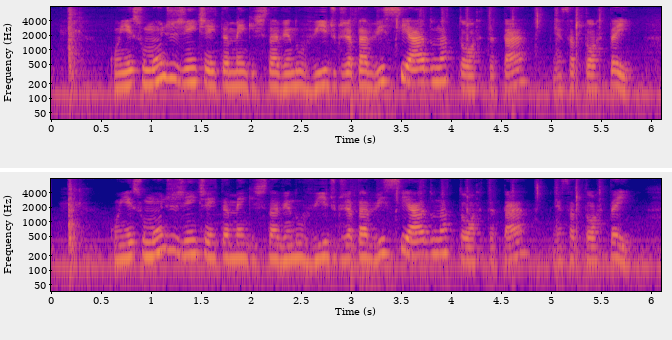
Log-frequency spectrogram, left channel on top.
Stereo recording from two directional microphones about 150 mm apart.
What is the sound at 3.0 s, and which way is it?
Speech, 35° left (ahead or behind).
